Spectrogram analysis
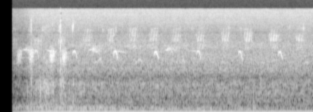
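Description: Blue-tailed Bee-eater giving short, bright chirping notes about twice a second, fairly faint over a steady low rumble of background noise.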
